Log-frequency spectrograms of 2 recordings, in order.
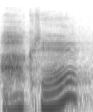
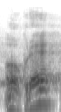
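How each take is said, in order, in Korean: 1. 부드럽고 다정한 말투로 말하고 있어요. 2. 건조하고 퉁명스러운 말투로 말하고 있어요. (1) "목소리도 나긋나긋하게" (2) "평소에는"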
